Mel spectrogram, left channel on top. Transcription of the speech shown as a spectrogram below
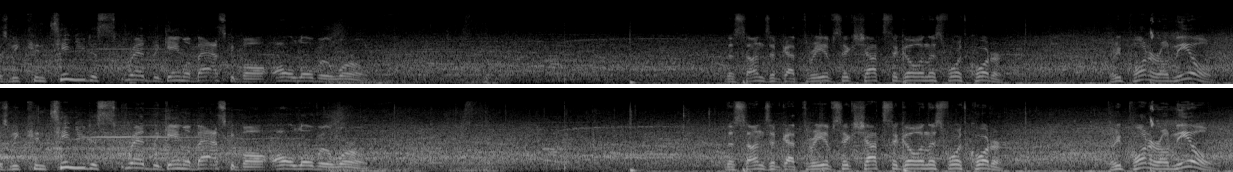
we continue to spread the game of basketball all over the world. The Suns have got 3 of 6 shots to go in this fourth quarter. Three-pointer, O'Neal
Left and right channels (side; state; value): left; quieter; 9.2 dB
